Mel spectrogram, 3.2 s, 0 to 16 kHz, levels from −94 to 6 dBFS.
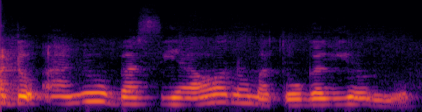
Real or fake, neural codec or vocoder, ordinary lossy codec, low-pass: fake; codec, 44.1 kHz, 7.8 kbps, Pupu-Codec; MP3, 96 kbps; 14.4 kHz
